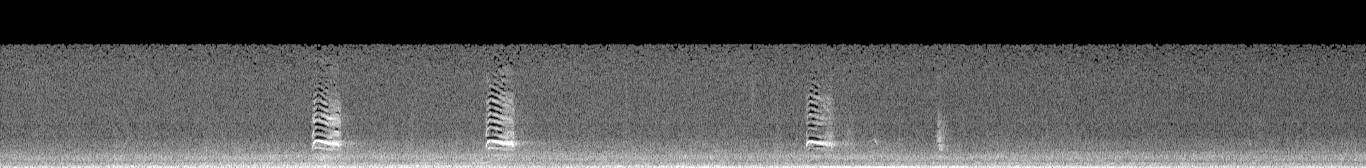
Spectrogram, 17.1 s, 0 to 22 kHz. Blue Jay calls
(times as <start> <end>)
3.9 4.4, 6.0 6.6, 10.1 10.7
